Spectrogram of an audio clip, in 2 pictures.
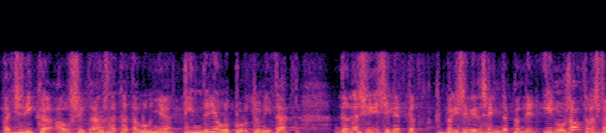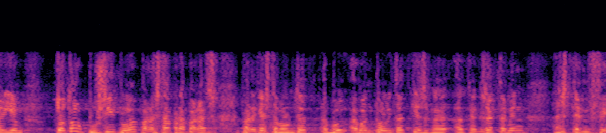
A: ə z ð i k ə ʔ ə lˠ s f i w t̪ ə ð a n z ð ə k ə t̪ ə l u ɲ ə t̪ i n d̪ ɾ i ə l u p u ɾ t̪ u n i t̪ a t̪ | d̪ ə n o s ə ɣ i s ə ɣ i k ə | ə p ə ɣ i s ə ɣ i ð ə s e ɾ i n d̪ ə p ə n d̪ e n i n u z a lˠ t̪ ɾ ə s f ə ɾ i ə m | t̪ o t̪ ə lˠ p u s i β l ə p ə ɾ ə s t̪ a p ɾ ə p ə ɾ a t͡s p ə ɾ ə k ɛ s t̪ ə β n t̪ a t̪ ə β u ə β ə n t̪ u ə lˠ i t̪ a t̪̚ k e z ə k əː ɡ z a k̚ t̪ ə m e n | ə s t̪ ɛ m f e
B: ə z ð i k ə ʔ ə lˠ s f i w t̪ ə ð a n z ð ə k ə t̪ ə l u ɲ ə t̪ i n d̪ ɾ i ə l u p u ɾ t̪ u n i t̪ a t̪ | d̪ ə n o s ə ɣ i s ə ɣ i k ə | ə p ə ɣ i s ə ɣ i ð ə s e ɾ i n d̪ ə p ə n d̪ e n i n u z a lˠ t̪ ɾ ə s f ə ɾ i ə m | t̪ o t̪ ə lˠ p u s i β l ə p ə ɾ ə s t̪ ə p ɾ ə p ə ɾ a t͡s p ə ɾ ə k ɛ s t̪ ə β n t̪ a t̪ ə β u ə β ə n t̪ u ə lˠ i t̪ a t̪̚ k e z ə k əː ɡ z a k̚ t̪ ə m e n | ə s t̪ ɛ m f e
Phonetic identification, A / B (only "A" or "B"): A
